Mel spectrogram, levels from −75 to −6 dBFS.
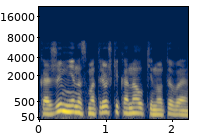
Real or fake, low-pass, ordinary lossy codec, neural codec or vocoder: real; 7.2 kHz; Opus, 64 kbps; none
